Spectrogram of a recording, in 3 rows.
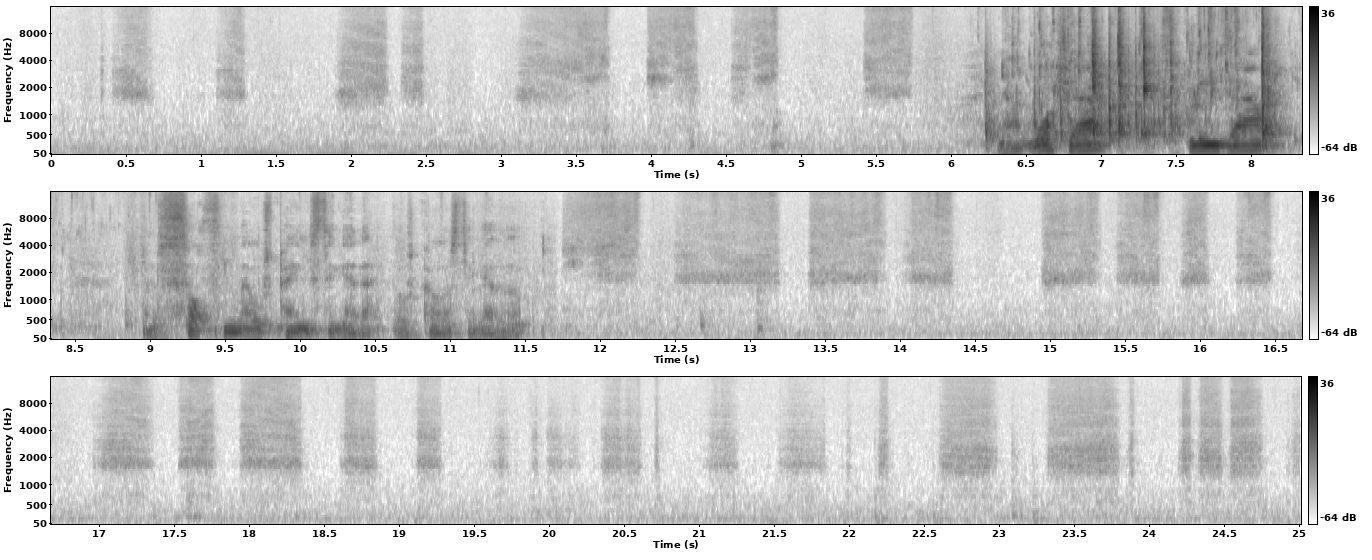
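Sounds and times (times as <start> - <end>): brush swishing across paper: 0.3 - 7.2, 11.7 - 14.4.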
